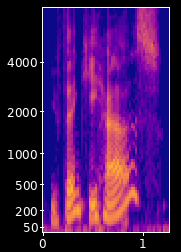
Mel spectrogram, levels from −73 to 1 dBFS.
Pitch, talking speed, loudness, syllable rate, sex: 190 Hz, 190 wpm, -19 LUFS, 3.6 syllables/s, male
